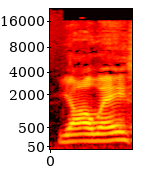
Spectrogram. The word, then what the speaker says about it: Yahweh: Again, as I said several weeks ago, I believe a closer pronunciation is Yahweh.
